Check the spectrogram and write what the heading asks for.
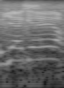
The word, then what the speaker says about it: Jager: de Jager c'est la bonne prononciation Eric on a vérifié c'est comme ça oh la balle qui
